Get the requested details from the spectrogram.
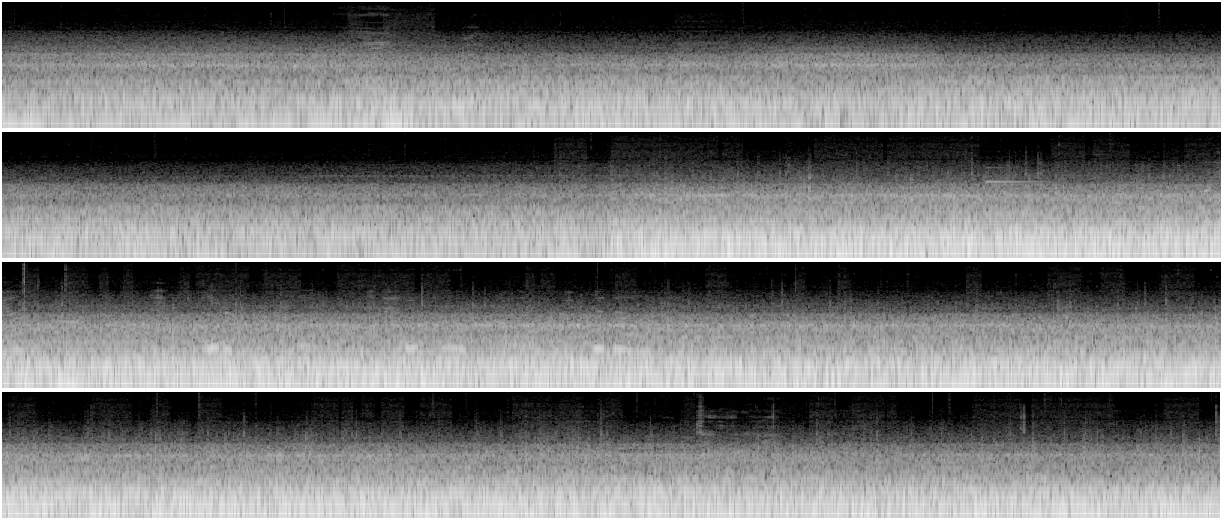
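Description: A car engine hums steadily from inside the car as it drives along a road.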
